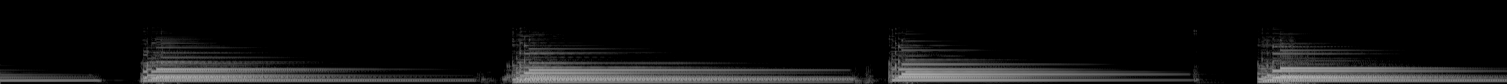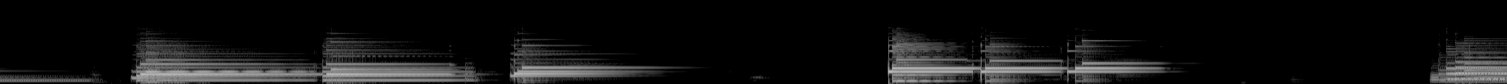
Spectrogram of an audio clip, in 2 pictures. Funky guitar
1.4 4.2, 4.8 11.5, 12.6 15.6, 16.4 21.6, 29.4 30.1

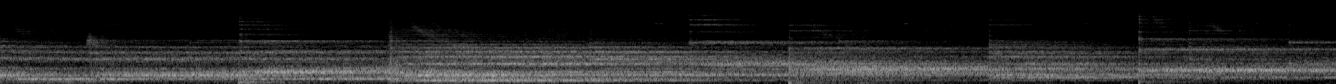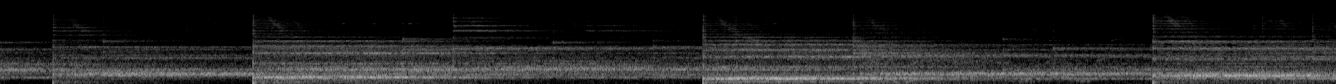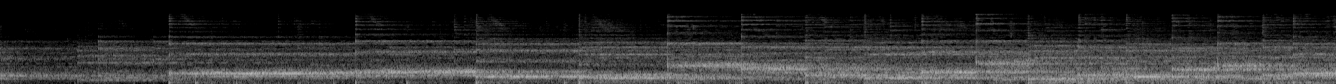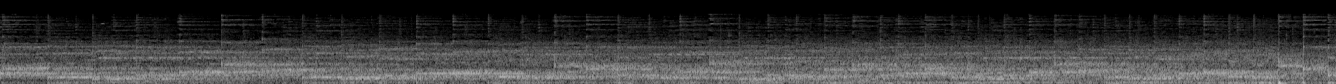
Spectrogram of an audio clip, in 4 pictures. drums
37.4 53.4

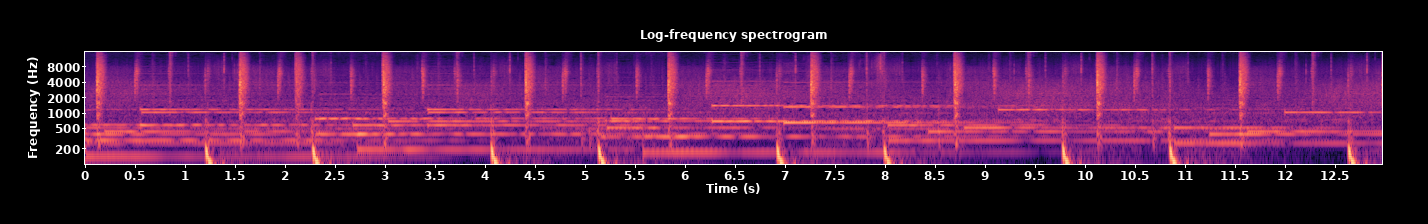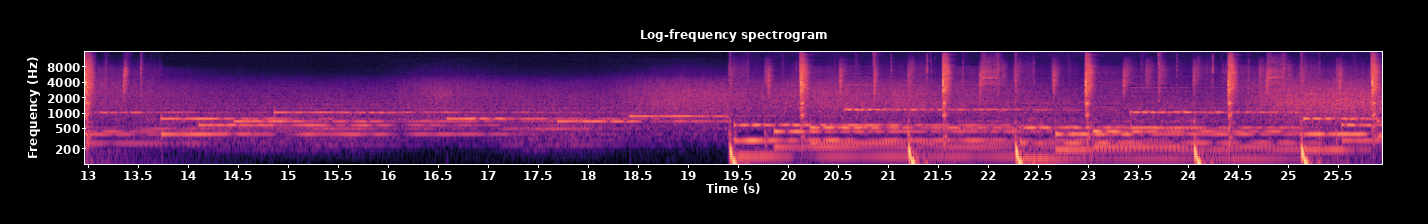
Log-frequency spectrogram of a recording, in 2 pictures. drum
0.0 13.7, 19.4 25.9

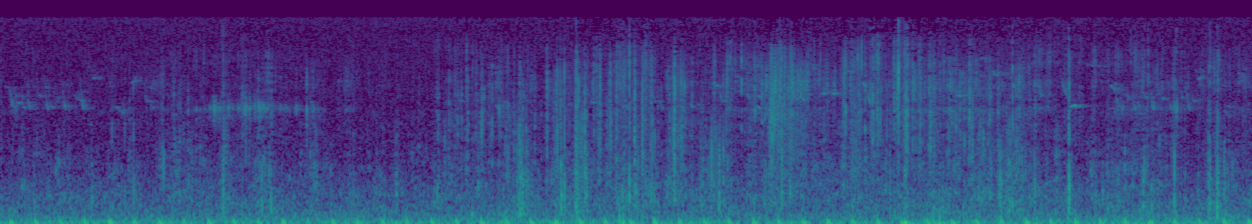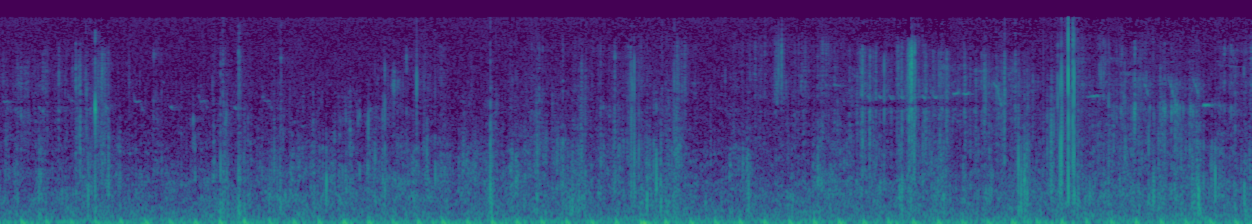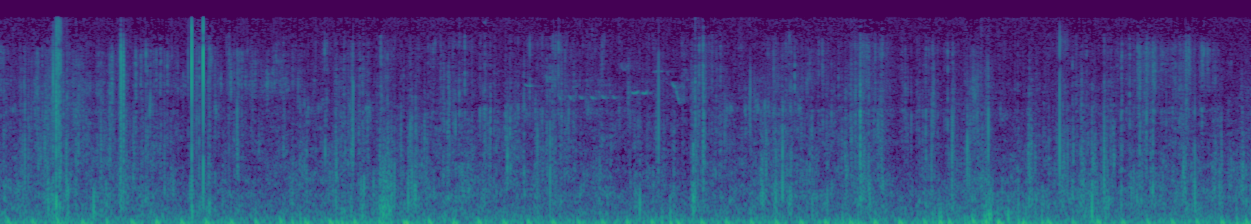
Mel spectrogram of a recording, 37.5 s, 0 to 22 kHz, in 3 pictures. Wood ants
4.5 14.0, 20.2 37.5

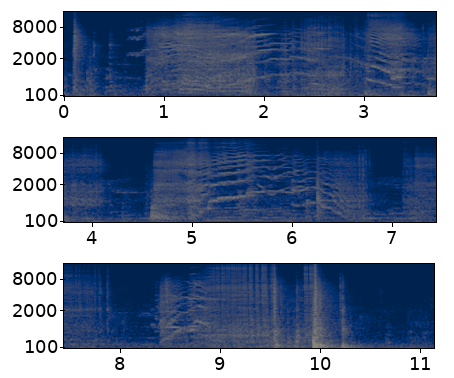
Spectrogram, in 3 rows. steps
2.2 5.6

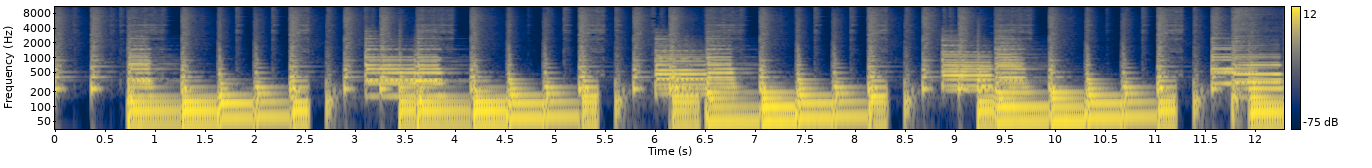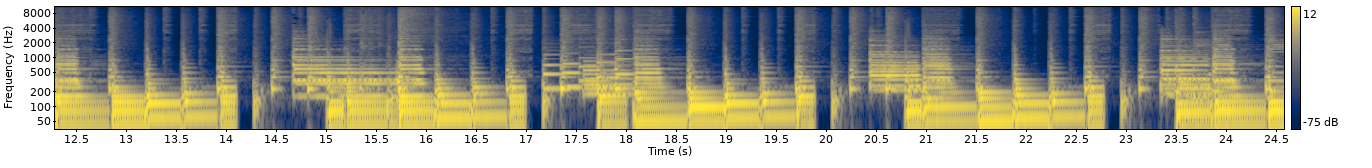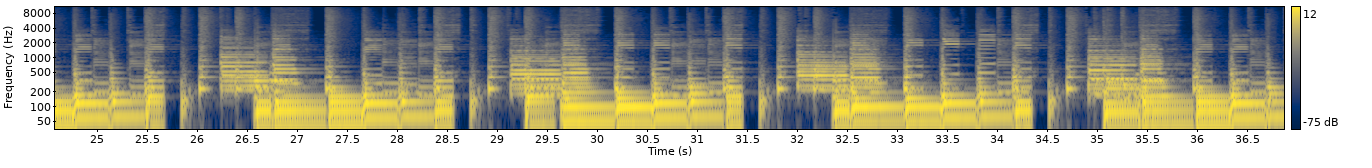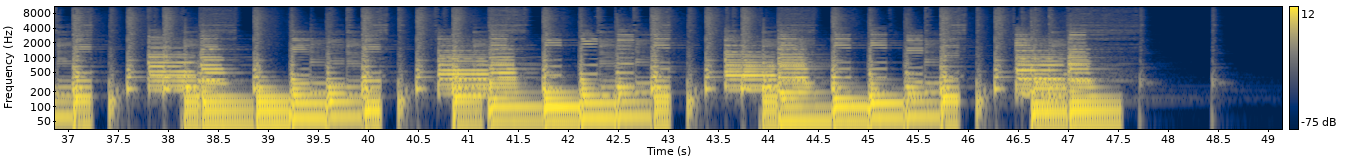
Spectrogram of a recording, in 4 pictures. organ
3.2 4.2, 11.0 13.0, 14.7 16.3, 16.9 18.7, 23.4 27.8, 28.4 34.4, 35.0 37.2, 37.8 40.2, 40.8 43.0

